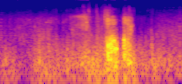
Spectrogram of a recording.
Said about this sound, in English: Dude, this wind is crazy.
